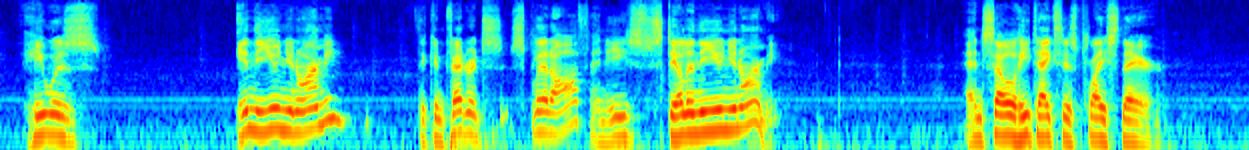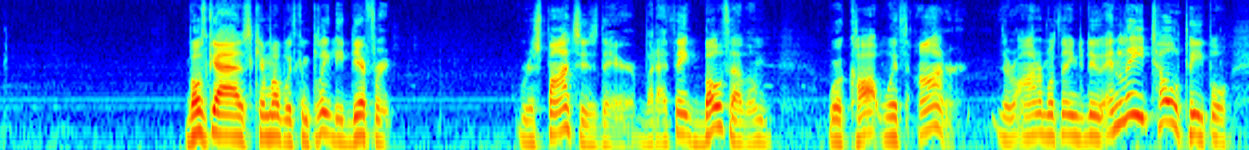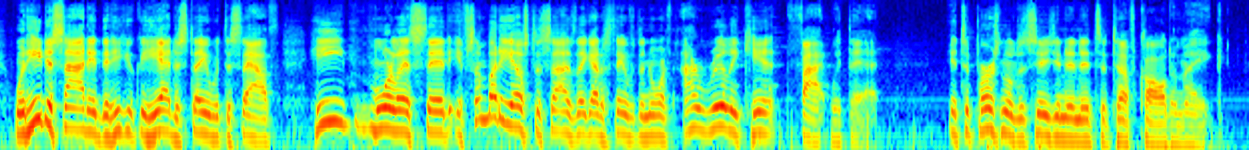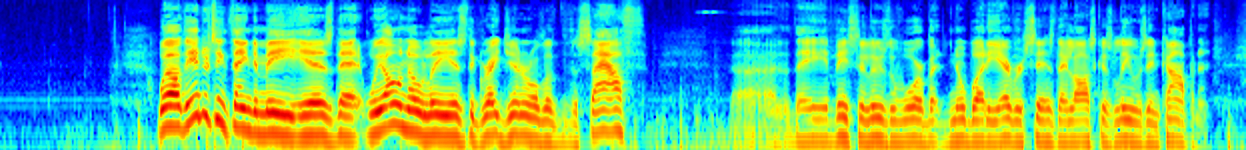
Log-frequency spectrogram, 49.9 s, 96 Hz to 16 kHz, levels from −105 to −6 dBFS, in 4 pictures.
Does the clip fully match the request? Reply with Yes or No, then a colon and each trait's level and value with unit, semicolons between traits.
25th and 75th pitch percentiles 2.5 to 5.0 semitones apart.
No: wide, 5.4 semitones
